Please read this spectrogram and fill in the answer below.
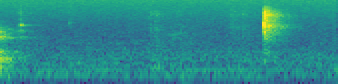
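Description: A single short, sharp click about one and a half seconds in, over quiet room tone with a faint steady hum.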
